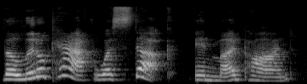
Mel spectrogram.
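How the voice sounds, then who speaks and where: Here a woman performs a children's picture book aloud, full of storytelling expression. She speaks slowly, her pitch fairly high.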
